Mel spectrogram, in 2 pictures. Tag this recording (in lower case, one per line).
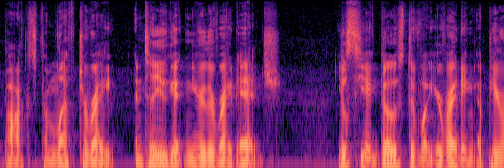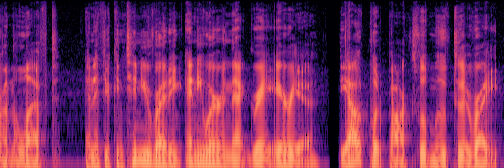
speech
